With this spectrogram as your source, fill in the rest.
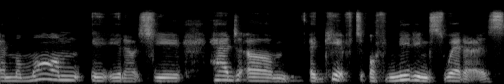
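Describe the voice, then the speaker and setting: A woman speaks with a Zimbabwean accent. Her pace is fairly slow. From Zimbabwe (Harare township). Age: 50s. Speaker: author and motivational speaker. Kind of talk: interview.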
